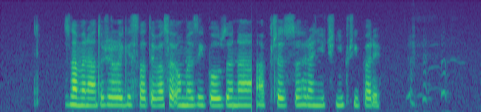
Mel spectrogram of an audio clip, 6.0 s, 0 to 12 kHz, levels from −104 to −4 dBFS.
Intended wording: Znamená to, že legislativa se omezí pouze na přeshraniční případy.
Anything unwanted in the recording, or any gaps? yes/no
yes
